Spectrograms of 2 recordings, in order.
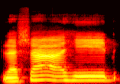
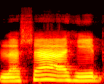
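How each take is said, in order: The two takes are said the same way.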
